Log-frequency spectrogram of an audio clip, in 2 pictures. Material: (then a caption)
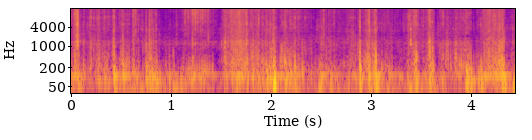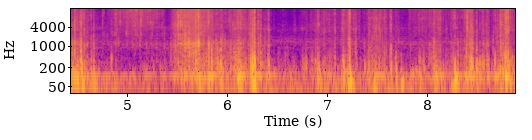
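Foam beads. Fingertips squeeze, press and rub yellow-orange foam clay made of tiny polystyrene beads, packed in a thick layer around a round microphone. Dense, crunchy, crinkly squishing comes in rapid, overlapping bursts, heavy and muffled with nearly all energy in the low range.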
